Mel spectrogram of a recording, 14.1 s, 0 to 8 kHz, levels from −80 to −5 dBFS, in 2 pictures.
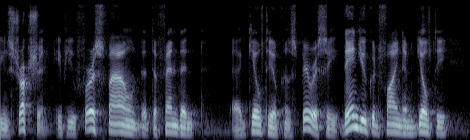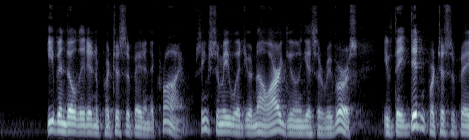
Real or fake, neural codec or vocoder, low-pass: fake; codec, 16 kHz, 2 kbps, X-Codec, WavLM features, trained on Multilingual LibriSpeech; 7.2 kHz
